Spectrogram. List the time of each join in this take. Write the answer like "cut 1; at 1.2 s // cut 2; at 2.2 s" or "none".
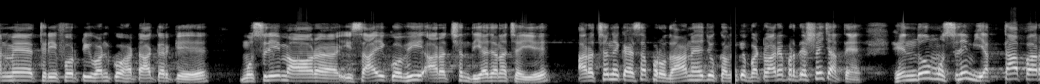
cut 1; at 7.4 s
